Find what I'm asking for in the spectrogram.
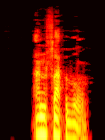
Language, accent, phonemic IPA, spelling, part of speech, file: English, Australia, /ʌnˈflæpəbəl/, unflappable, adjective, En-au-unflappable.ogg
- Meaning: Remaining composed and level-headed at all times; impossible to fluster; not becoming frustrated or irritated easily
